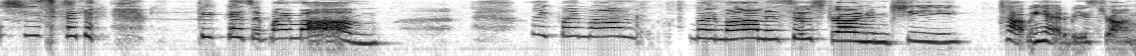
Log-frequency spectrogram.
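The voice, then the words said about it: Emotional voice cracking, near tears. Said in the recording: “my voice cracking? ... pull yourself together”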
